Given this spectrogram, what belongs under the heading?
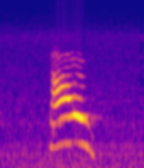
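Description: A single clear cat meow, close and moderately loud, rises and falls for about half a second in an otherwise quiet room.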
